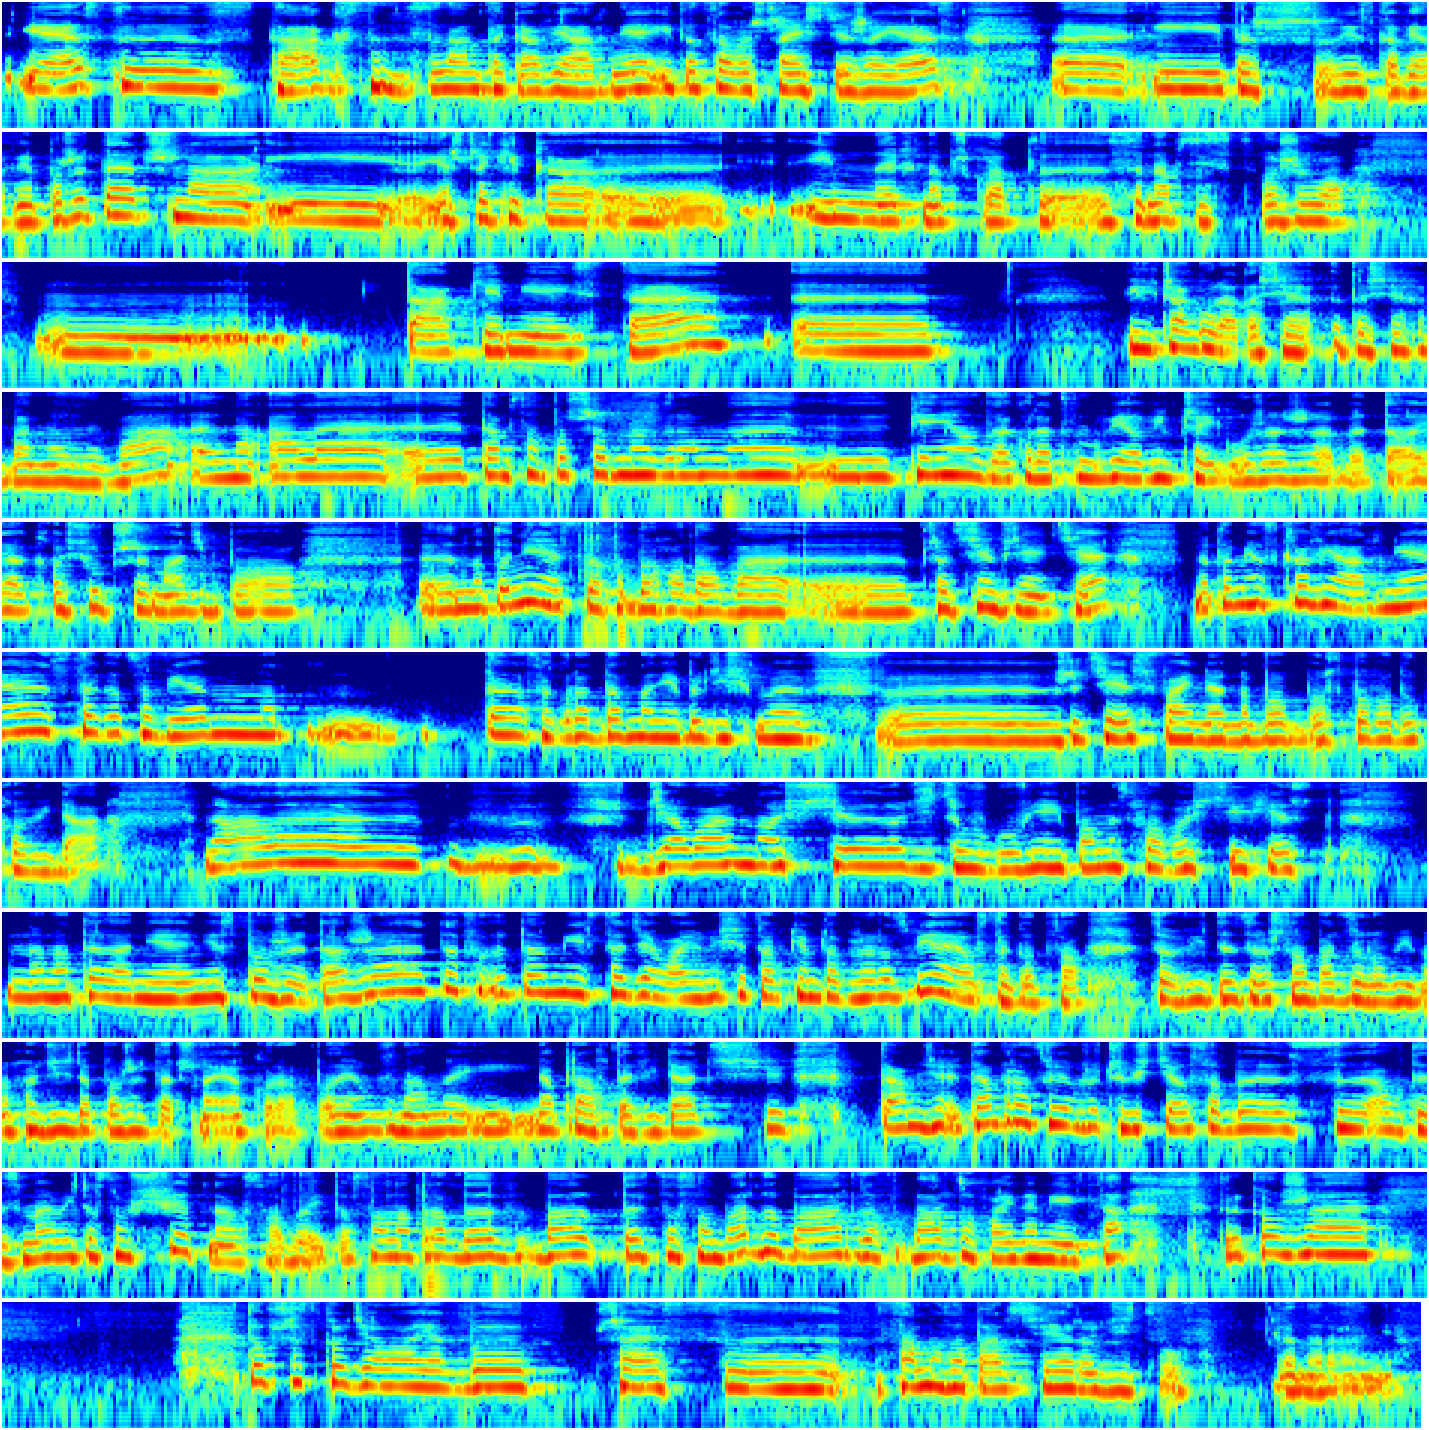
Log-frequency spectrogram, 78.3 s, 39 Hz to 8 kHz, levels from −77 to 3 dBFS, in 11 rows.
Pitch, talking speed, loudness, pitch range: 215 Hz, 125 wpm, -18 LUFS, 195-235 Hz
